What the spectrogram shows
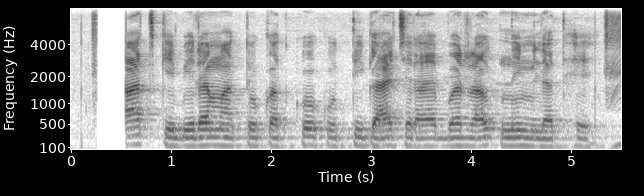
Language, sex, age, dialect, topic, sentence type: Chhattisgarhi, male, 18-24, Western/Budati/Khatahi, agriculture, statement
